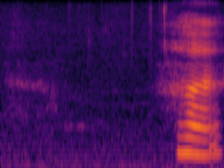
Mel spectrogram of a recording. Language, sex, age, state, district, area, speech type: Bengali, female, 18-30, West Bengal, Birbhum, urban, spontaneous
